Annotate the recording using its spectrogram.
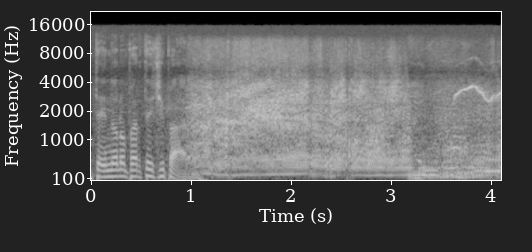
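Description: A rally car engine revs hard and races past.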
